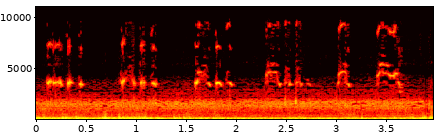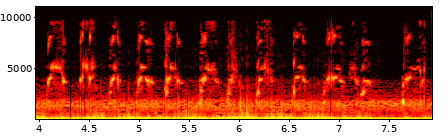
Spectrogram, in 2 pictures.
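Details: Wild bald eagle pair at their nest in Fort Myers, Southwest Florida, just after dark on October 29, 2022, around mating; a run of high, thin chattering notes, about two per second, over a steady low rumble.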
